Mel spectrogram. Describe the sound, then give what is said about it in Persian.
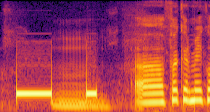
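Telephone line tone after a radio call-in caller's call dropped when his credit ran out: a steady tone, a short pause, a brief second beep, then someone begins speaking. “فکر میکنم کردیتشان تمام شد و تماس سبقت الله قادری قطع شد.”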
